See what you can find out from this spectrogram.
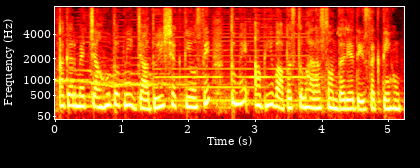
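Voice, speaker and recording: A woman's voice: a little high, a little fast, music in the background, close to an everyday voice. A woman voicing a stern divine fairy with magic powers, solemn and admonishing, in a cartoon tale.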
